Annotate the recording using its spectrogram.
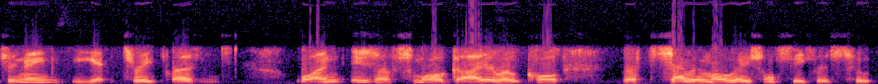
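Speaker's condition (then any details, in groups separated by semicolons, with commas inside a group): Voice box damage from tracheostomy; fire at 30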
